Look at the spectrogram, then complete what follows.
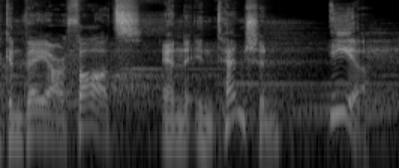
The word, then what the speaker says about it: Ea: When the vibration of vocal folds was still required to convey our thoughts and intention, Ia, I believe, was the pronunciation we used when referring to our people.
